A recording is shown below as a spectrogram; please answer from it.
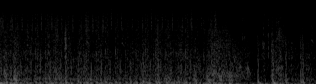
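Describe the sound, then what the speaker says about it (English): Dense, continuous barrage from a 120mm artillery stratagem in a video game, overlapping booms and crackling impacts filling the whole stretch at steady loudness, rough and distant-sounding, no talk. "Ah, the 120mm artillery."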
